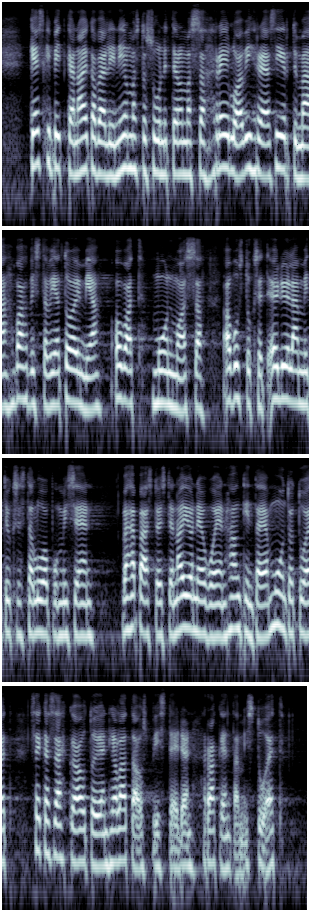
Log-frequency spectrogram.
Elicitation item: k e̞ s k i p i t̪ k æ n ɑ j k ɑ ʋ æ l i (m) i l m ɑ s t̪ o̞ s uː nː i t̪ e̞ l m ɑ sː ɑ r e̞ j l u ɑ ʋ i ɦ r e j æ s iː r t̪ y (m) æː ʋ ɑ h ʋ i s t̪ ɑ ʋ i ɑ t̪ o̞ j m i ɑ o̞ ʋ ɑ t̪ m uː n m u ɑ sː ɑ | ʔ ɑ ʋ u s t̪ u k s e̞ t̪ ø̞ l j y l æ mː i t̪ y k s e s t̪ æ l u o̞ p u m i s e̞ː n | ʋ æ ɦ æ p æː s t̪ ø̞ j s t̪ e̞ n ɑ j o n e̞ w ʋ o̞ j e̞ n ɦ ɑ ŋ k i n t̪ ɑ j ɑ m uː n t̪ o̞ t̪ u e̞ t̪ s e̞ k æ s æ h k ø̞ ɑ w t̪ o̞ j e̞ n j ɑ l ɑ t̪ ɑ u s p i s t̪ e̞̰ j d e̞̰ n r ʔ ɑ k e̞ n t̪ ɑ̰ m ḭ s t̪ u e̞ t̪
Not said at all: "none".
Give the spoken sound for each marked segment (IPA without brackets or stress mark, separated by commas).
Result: n, m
